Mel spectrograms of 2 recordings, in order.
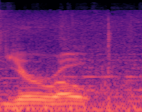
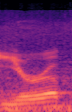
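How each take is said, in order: First: The ending rhymes with the word 'rope'. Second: The ending sounds like 'rup', unstressed.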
